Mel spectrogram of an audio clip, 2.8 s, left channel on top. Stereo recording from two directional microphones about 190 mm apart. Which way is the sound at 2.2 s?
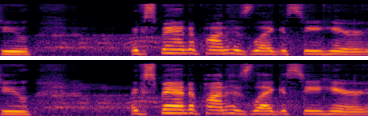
70° right (ahead or behind).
